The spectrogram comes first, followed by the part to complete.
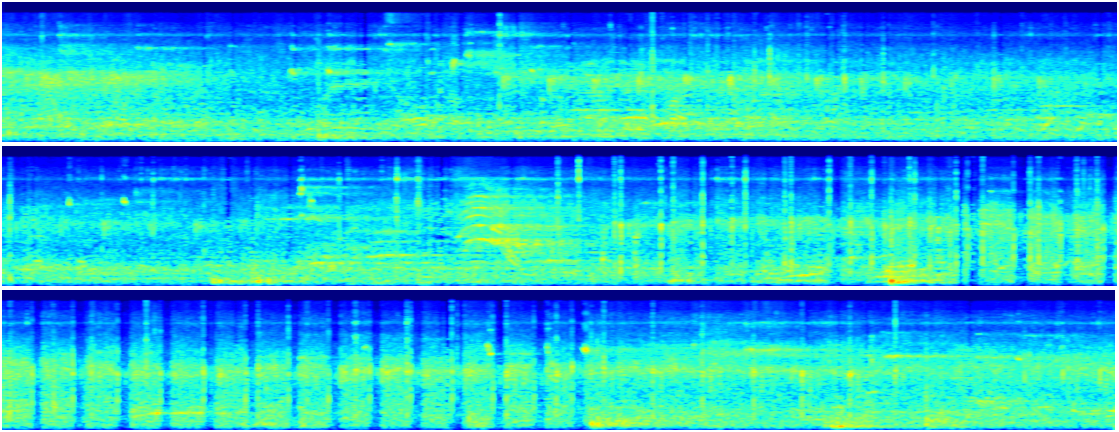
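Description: Table tennis balls clicking off paddles and tables in a rally, a quick run of sharp ticks through the second half, over a steady background of voices chattering in the hall.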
